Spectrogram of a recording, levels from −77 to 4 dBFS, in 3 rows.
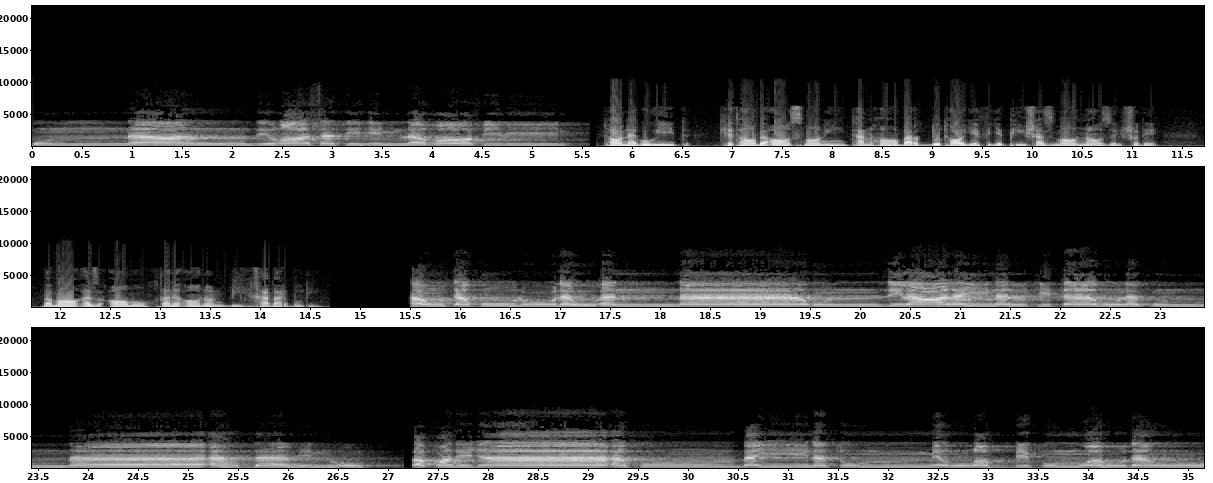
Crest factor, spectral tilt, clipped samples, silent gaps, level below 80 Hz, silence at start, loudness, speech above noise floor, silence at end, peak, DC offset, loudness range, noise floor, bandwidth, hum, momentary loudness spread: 14 dB; -7.5 dB/octave; 0.3%; 14.72-15.36 s; -36 dBFS; 0 s; -14 LUFS; over 76 dB; 0 s; 0 dBFS; under 0.1%; 8 LU; under -90 dBFS; 8.8 kHz; none; 15 LU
